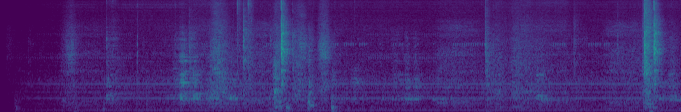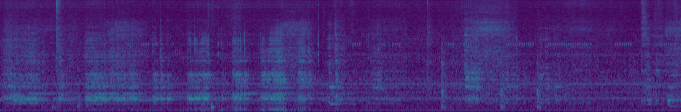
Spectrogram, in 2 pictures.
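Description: Hands knock and rub against a wooden guitar.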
